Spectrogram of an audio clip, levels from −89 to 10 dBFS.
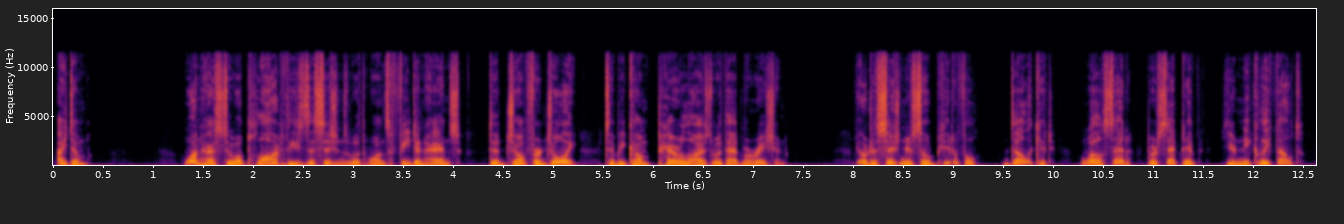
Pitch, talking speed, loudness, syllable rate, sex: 145 Hz, 145 wpm, -19 LUFS, 6.3 syllables/s, male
